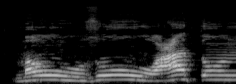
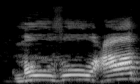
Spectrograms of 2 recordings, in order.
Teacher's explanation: عین حرکت والا ہے اور یہاں کو اس کو کھینچنا نہیں ہے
